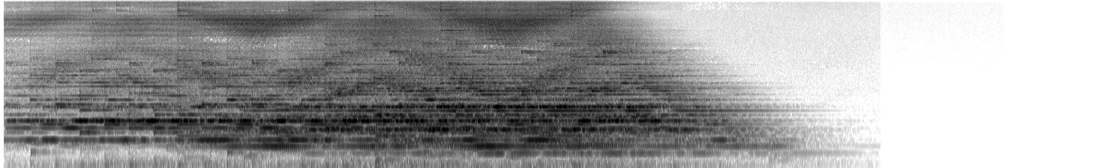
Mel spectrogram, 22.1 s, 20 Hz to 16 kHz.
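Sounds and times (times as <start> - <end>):
Phantom Pad on Roland XP-80 synthesizer: 0.2 - 16.1.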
